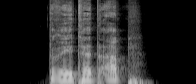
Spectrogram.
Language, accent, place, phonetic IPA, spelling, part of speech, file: German, Germany, Berlin, [ˌdʁeːtət ˈap], drehtet ab, verb, De-drehtet ab.ogg
- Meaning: inflection of abdrehen: 1. second-person plural preterite 2. second-person plural subjunctive II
